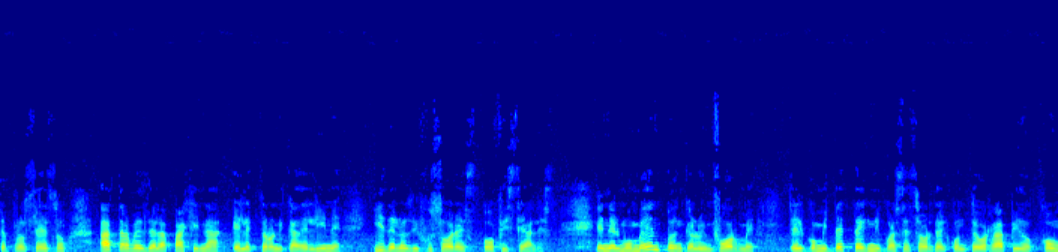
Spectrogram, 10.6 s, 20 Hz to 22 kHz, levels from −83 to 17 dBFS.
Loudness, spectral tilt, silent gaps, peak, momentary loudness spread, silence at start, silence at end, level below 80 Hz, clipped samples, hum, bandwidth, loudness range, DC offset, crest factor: -29 LUFS; -7 dB/octave; none; -6 dBFS; 8 LU; 0 s; 0 s; -72 dBFS; under 0.1%; none; 13 kHz; 2 LU; under 0.1%; 22 dB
